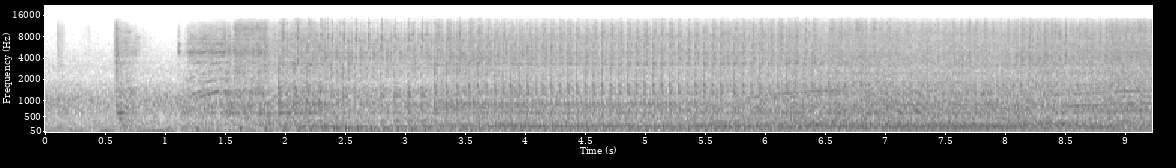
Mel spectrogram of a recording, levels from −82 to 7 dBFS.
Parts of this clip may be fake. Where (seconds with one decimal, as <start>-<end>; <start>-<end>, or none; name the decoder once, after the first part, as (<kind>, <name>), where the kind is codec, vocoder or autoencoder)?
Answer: 5.7-7.1 (vocoder, BigVGAN v2)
